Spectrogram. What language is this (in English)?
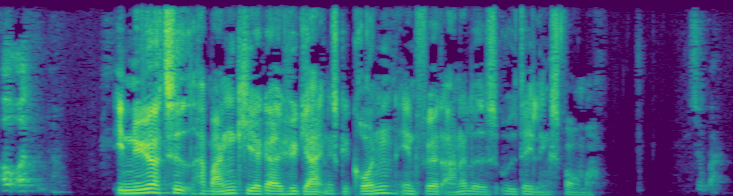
Danish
